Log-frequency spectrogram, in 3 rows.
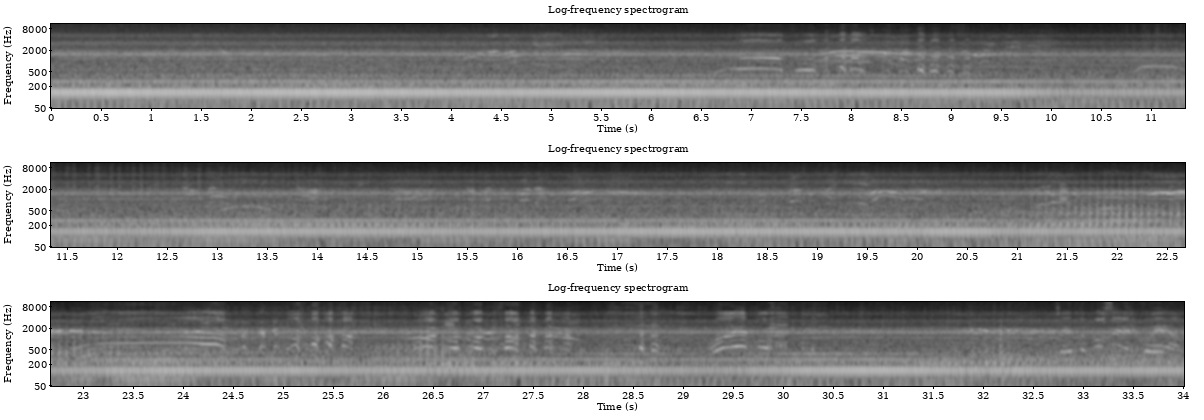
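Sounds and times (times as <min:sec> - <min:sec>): helicopter engine and rotors droning: 0:00.0 - 0:34.0.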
